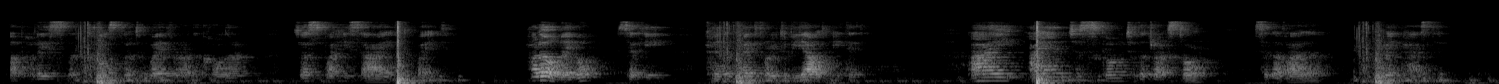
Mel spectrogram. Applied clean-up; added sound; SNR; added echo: none; Slam; 2 dB; reverberation time 0.6 s.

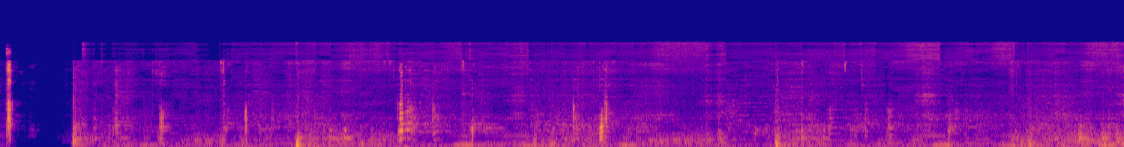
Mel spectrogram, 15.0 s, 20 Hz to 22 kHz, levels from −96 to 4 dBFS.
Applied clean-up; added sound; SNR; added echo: neural mask model DeepFilterNet 3.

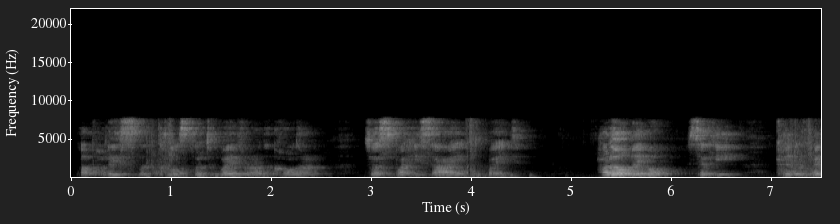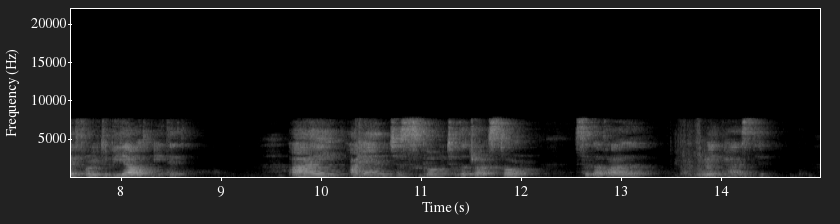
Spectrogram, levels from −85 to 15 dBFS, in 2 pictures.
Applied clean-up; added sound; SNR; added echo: neural separator model SepFormer DNS4.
